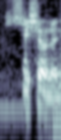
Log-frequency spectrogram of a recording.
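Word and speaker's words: bishōnen: Bishonen, yeah, that's right. Hideyoshi Hideyoshi? Kota, thank you. So apparently I cannot pronounce this today.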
